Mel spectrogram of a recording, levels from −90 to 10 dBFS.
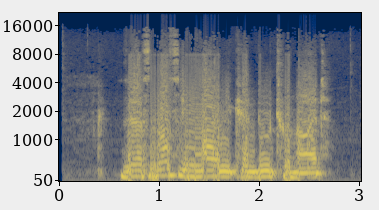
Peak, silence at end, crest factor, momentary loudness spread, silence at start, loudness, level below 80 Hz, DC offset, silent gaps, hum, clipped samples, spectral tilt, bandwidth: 0 dBFS; 0.3 s; 6 dB; 14 LU; 0.35 s; -6 LUFS; -26 dBFS; under 0.1%; none; none; 0.3%; -5 dB/octave; 16 kHz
